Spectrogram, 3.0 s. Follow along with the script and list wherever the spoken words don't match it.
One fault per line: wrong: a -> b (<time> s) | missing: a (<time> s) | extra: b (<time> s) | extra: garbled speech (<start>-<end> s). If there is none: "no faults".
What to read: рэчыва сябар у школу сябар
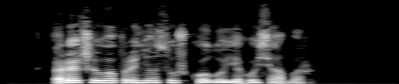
wrong: сябар -> прынёс (0.9 s)
extra: яго (1.8 s)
